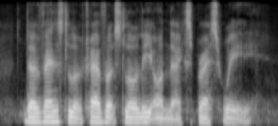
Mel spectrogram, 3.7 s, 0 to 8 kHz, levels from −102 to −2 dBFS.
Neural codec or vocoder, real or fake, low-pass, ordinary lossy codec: codec, 16 kHz, 2 kbps, FunCodec, trained on Chinese and English, 25 frames a second; fake; 7.2 kHz; none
